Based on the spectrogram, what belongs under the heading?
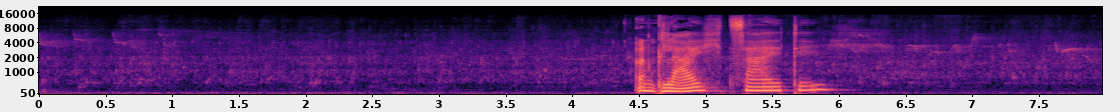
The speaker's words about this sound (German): bringt dieses Fließen, dieses Plätschern des Wassers neue Energie in deinen Körper, in jede Zelle.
